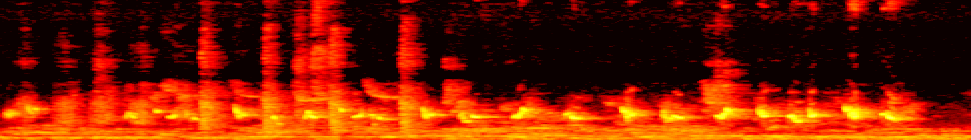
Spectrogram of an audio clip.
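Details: Lure recording of sooty-headed bulbul for prompting a silent bird to sing: scratchy clicking notes at first, then a rapid series of bright, slurred chirps, roughly four per second, growing louder toward the end.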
